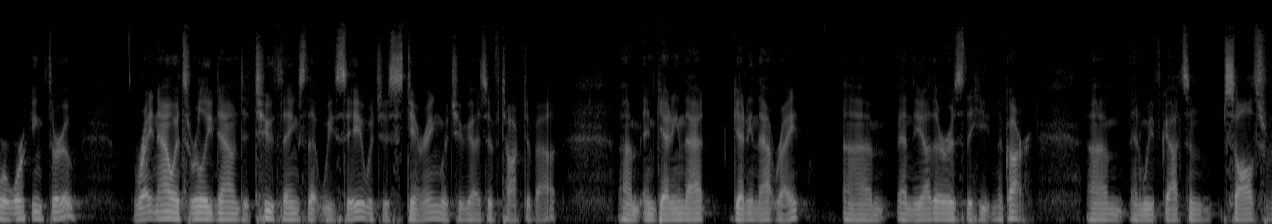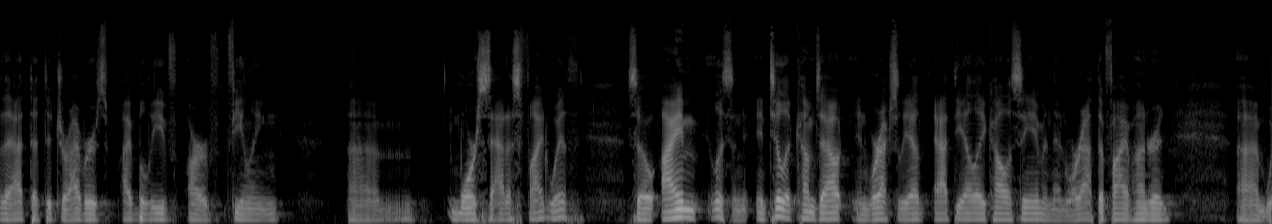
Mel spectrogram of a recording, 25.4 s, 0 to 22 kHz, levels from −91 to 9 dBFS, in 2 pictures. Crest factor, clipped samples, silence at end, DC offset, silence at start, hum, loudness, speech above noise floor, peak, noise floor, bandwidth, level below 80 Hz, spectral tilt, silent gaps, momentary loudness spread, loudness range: 24 dB; under 0.1%; 0 s; under 0.1%; 0 s; none; -42 LUFS; 38 dB; -18 dBFS; -79 dBFS; 14.5 kHz; -66 dBFS; -6 dB/octave; none; 12 LU; 6 LU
